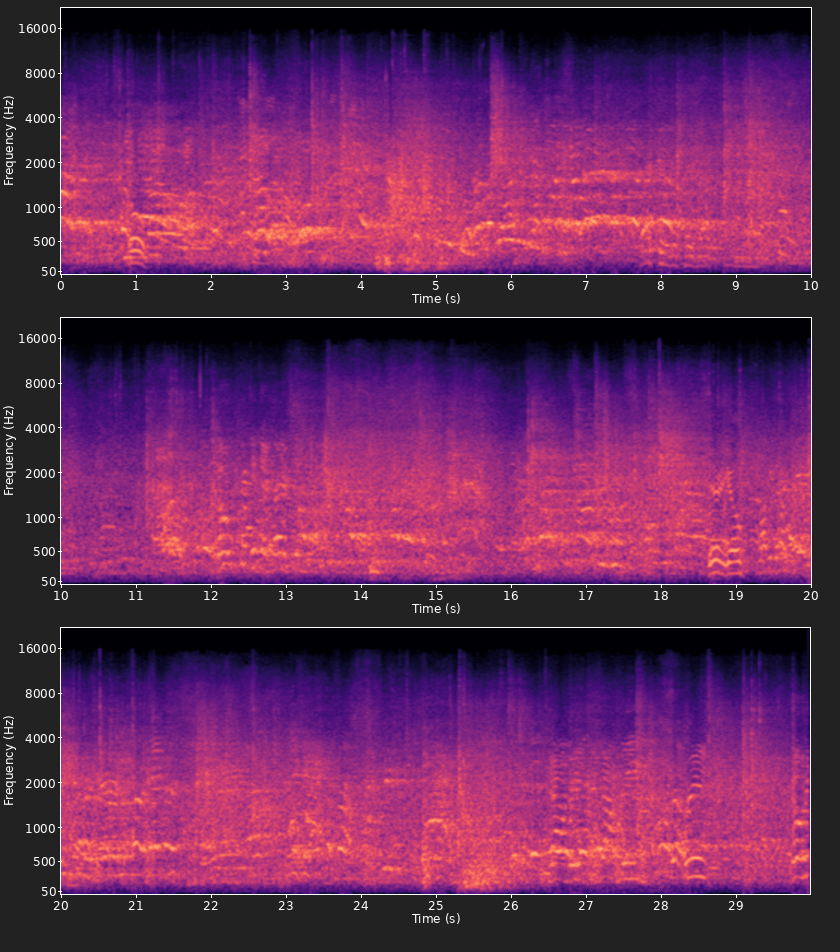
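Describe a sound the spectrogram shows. Ice skates scrape and swish across the ice.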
